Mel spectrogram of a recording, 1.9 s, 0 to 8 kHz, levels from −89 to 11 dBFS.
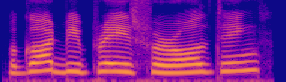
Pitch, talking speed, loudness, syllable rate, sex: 265 Hz, 220 wpm, -14 LUFS, 4.6 syllables/s, female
